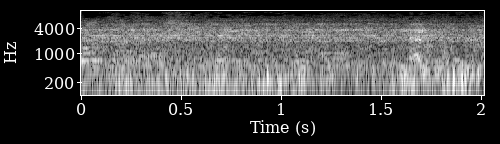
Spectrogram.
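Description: Crowd noise at a soccer match: a steady din from the spectators with scattered shouts, over a low, even rumble.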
